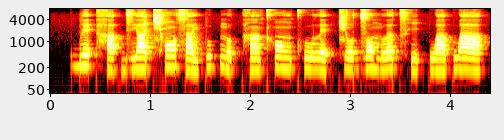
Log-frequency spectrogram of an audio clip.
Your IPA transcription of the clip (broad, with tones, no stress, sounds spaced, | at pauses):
b e˦ ʔ h a˨ ʔ d͡z j a˧ t͡ɕʰ ɔ̃˦ s a˨˩ j p u˦ p̚ n̪ o˨ t̚ h ã˧ kʰ ɔ̃˥˧ ŋ kʰ u˧ l e˨ ʔ t͡ɕ o˦ d͡z ɔ˥˧ m l ə˥˧ t͡sʰ i˨ ʔ p w a˧ p w a˥˧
